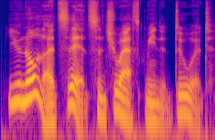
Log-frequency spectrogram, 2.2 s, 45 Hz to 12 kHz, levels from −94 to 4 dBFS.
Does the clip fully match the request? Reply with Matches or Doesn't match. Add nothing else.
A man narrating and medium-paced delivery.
Doesn't match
